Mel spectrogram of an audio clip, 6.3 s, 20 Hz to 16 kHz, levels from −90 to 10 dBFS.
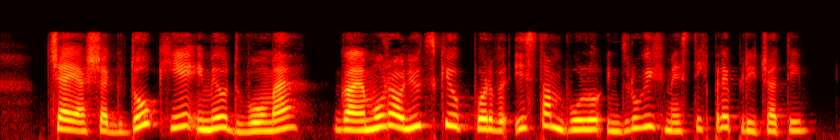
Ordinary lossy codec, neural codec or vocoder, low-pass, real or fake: none; codec, 16 kHz, 1 kbps, X-Codec, WavLM features, trained on Multilingual LibriSpeech; 7.2 kHz; fake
